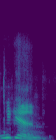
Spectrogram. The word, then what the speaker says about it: The Weeknd: No, Weeknd, as in Friday to Sunday.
